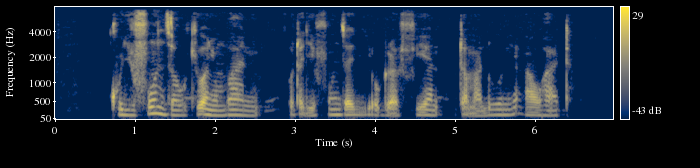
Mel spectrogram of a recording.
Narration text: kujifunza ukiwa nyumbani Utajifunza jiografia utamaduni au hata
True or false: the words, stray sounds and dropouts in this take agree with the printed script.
true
